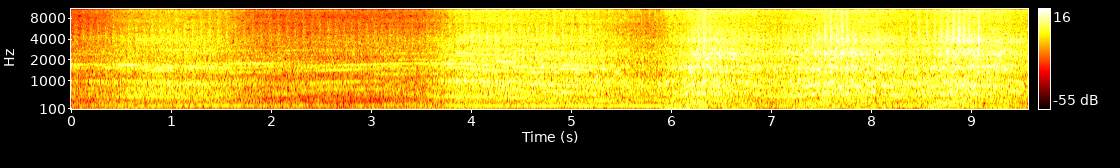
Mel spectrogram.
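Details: E46 M3 engine blipped up and down, faint knock following the revs, developed during normal driving; possible rod knock, not confirmed.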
